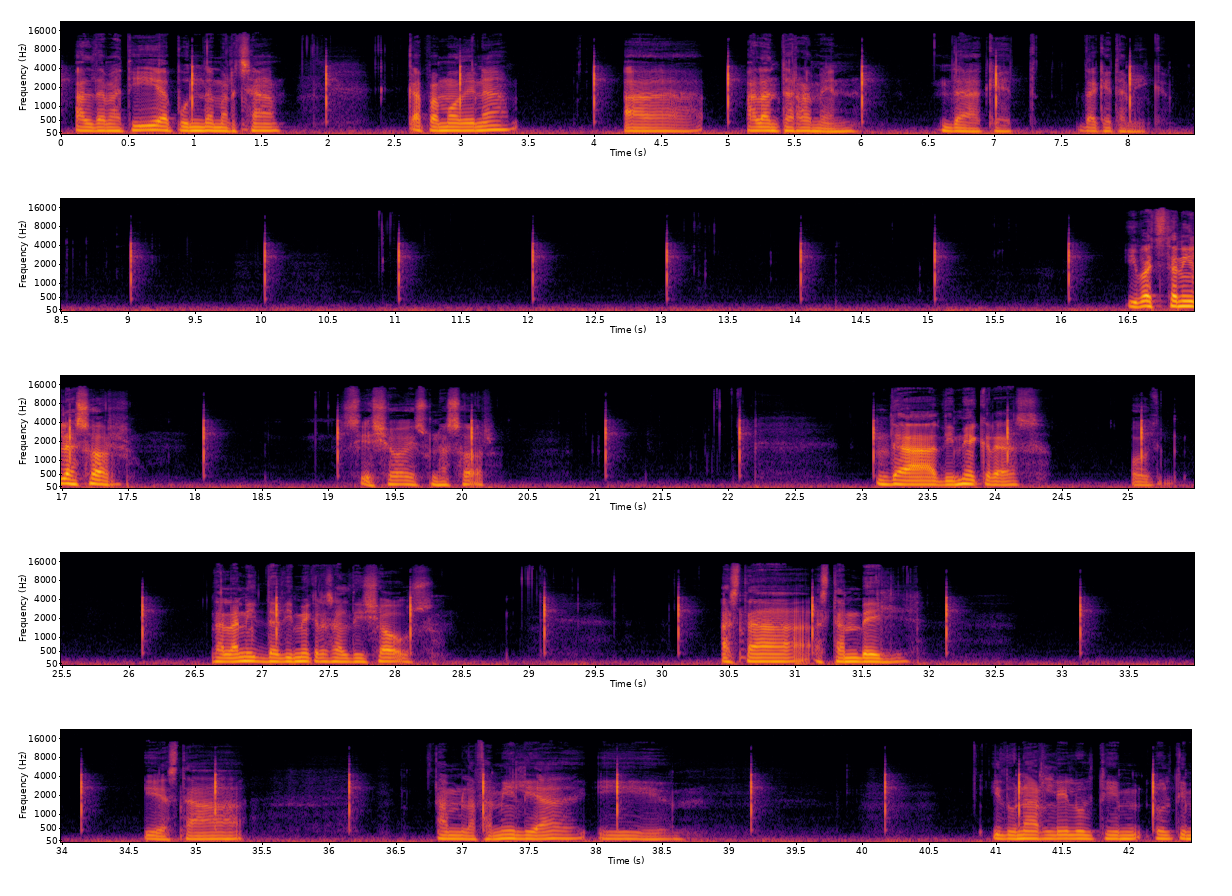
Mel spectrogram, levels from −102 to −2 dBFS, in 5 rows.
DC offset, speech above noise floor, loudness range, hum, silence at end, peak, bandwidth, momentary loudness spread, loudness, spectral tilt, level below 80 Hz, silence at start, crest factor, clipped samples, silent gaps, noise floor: under 0.1%; 30 dB; 15 LU; none; 0 s; -4 dBFS; 14.5 kHz; 15 LU; -28 LUFS; -6 dB/octave; -52 dBFS; 0.1 s; 26 dB; under 0.1%; none; -56 dBFS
